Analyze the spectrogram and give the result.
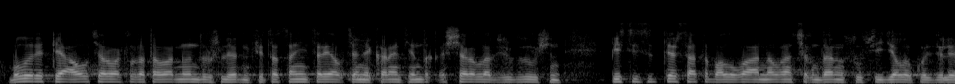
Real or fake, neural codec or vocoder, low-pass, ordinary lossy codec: real; none; 7.2 kHz; Opus, 24 kbps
